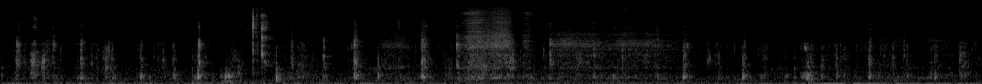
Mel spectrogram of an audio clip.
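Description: Close-up chewing and biting of a roasted pork belly bao with crispy skin: irregular small crunches and wet mouth clicks.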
